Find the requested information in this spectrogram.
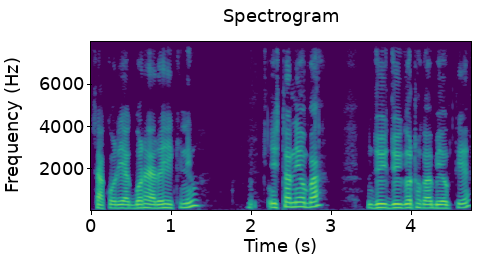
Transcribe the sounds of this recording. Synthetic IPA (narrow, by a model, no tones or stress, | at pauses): sakɔɾijak̚bɔɾ̤ajaɾɔhekʰiniw | istʰanijɔba | d͡ʒujd͡ʒujɡɔʈʰɔkabijɔk̚t̪ijɛ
